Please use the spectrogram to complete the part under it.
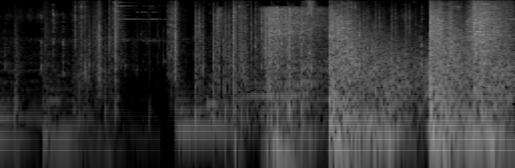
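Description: Gunfire from the Free Fire mobile shooter game, with scattered shots and clicks at first, then dense sustained bursts of rapid firing that grow loud and continuous.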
